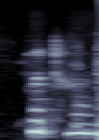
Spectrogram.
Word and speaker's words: Pathaan: Did I say that right? – Pathaan. – Okay. I was like, don't evoke my Indian card because I can't say it. I don't know what it is. Whenever there's a word with P in it, I say it wrong. – Oh, really? Mm-hmm. I thought it would be the TH for you. – Oh, it might be the TA. I don't know. Anyways, I said it right.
